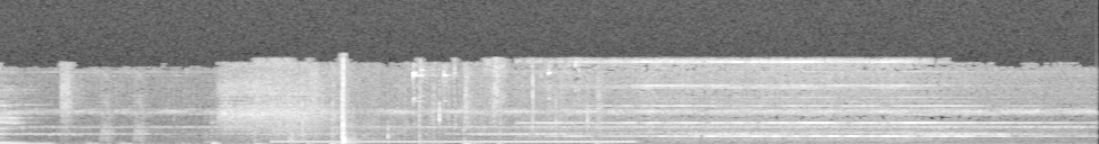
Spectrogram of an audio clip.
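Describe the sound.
A telephone sounds with one steady electronic tone lasting under two seconds, set against continuous background noise and scattered soft knocks.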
